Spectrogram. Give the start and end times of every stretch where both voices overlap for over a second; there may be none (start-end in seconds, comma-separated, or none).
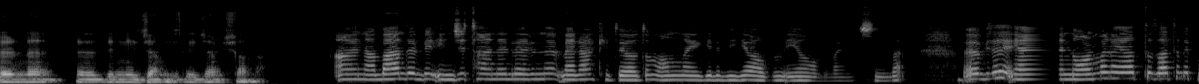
none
